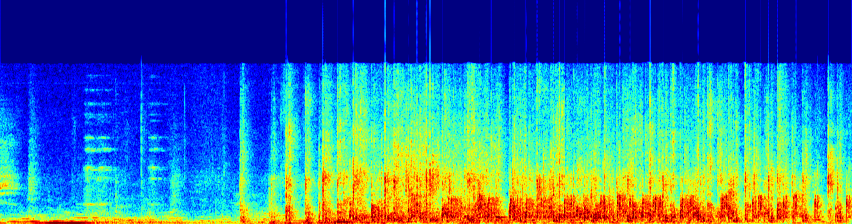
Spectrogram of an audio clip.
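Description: Audience applauding, starting about two seconds in after a few last spoken words and going on steadily.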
